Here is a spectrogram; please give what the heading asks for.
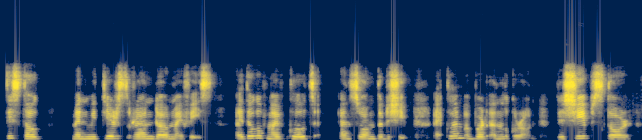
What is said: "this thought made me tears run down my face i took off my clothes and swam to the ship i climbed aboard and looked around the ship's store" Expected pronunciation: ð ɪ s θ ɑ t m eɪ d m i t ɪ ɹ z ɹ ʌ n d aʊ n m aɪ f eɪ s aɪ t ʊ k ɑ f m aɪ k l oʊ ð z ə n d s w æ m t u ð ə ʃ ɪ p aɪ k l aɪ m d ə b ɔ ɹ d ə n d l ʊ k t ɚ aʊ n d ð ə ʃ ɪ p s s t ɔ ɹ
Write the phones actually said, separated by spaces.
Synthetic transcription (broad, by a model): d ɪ s t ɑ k m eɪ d m i t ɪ ɹ s ɹ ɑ n d aʊ n m aɪ f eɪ s aɪ t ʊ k ɑ f m aɪ k l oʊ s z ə n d s w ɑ m t u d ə ʃ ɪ p aɪ k l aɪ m ə b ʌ ɹ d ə n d l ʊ k ɚ aʊ n d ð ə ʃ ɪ p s s t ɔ ɹ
